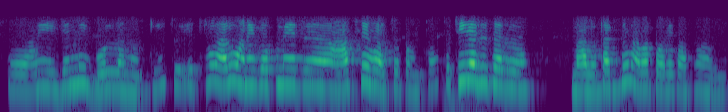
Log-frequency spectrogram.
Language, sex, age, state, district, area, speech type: Bengali, female, 30-45, West Bengal, Howrah, urban, conversation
